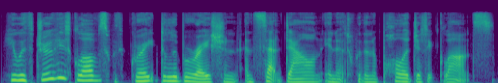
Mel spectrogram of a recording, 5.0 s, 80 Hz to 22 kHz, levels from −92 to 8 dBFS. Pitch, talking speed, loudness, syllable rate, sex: 185 Hz, 190 wpm, -19 LUFS, 5.6 syllables/s, female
